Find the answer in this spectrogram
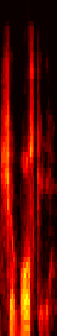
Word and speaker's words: Shavolsky: It's pronounced Shavolsky. Raisky would remember.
